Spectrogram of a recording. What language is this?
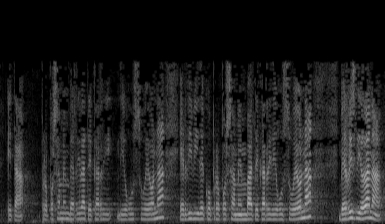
Basque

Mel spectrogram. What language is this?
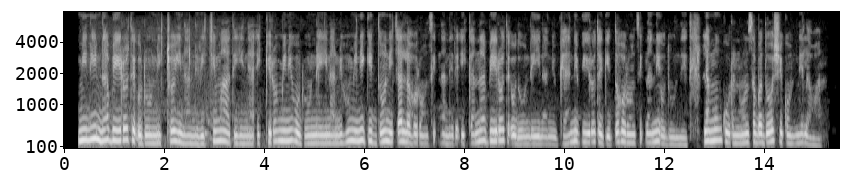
Sidamo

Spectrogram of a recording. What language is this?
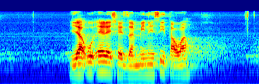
Venda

